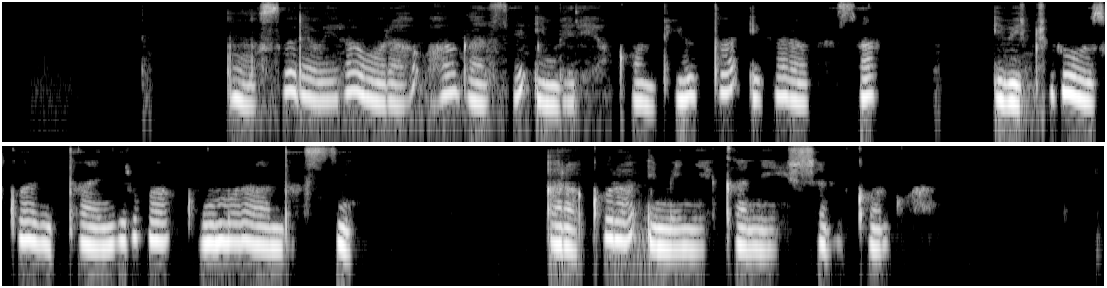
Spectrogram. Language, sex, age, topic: Kinyarwanda, female, 36-49, finance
